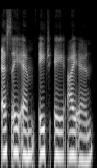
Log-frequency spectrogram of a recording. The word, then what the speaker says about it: Samhain: It's spelt that way, Samhain, but it is pronounced Samhain.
